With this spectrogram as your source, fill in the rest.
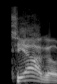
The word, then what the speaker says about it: Thiago: It is Tiago, right? The H. And he's like, yeah, the H is silent.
